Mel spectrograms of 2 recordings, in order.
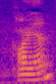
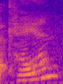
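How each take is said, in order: First: "Cayenne" with KY as first syllable; alternative pronunciation. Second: "Cayenne" with KAY as first syllable; first pronunciation. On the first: Trying the shade name another way, "Cayenne" said KY-en. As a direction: say "Cayenne" as KY-en, rhyming with "eye". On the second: Naming the eyeshadow shade, "Cayenne" said KAY-en. Says the shade name two ways. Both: Shown as a demonstration.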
